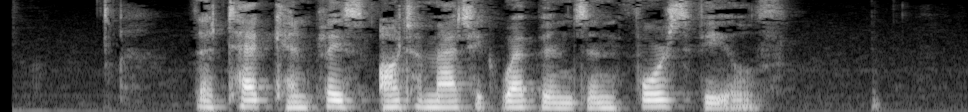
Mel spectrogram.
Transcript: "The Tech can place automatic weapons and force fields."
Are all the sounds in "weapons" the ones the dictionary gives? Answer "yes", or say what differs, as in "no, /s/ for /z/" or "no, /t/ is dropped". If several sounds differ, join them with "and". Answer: yes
